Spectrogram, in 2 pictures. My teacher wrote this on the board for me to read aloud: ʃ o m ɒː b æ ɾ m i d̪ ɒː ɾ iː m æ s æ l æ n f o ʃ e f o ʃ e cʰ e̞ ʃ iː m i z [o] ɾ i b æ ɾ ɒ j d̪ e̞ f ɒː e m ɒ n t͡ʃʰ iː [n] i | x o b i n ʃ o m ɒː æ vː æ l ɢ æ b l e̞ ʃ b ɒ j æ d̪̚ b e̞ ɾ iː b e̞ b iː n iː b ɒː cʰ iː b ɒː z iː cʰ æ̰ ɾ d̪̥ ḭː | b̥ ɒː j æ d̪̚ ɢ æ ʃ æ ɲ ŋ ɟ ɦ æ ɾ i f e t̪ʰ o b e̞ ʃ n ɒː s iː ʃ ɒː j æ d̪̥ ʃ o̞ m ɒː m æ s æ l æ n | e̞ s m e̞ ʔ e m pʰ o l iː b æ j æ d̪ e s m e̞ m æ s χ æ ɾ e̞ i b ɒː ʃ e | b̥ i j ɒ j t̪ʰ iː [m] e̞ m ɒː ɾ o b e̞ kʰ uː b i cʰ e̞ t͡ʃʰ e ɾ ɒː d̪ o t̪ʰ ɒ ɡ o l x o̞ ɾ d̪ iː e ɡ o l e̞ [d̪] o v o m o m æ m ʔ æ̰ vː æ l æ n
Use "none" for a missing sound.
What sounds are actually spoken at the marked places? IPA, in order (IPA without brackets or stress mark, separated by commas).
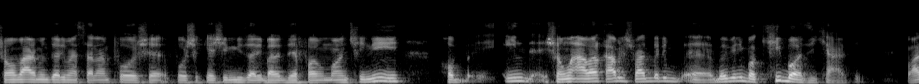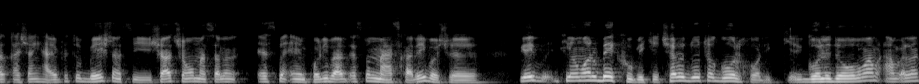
ɒ, n, m, d̪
